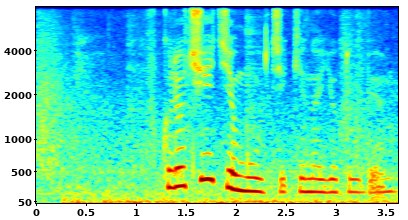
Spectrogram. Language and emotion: Russian, sad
